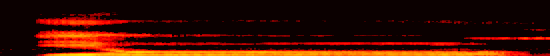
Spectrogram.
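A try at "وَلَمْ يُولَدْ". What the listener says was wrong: হ্যাঁ টানতে হবে বলেন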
